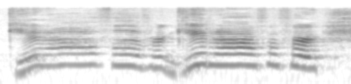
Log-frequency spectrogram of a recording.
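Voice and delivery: high-pitched cry to break up a fight; retold yell. Onlookers yelling at Erica to let go, high mock yell. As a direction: yell it up high, pulling someone off.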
